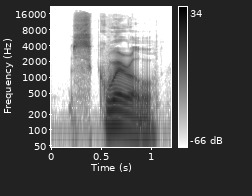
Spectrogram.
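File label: "squirrel", English word; animals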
